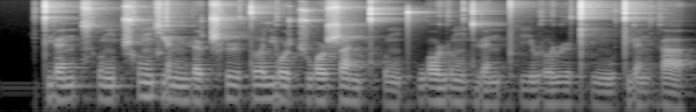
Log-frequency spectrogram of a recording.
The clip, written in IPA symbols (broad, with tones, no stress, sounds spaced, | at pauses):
t̪ j ɛ˧˥ n t͡sʰ ʊ˧˥ ŋ ʈ͡ʂʰ ʊ˥ ŋ ɕ j ɛ˨ n m ɥ ɛ˧˥ ʈ͡ʂʰ ɻ̩˥˩ t̪ ɤ˥ l j o˥˩ ʊ̯ ʈ͡ʂ w ɔ˥ ʂ a˥˩ n t̪ʰ ʊ˨˩ ŋ pʰ w ɔ˥ ɻ ɤ˥˩ ŋ t̪ ɥ ɛ˧˥ n pʰ i˧˥ ɻ ɤ˧˥ ɻ ɻ̩˧˥ t̪ʰ i˨˩ ŋ u˥ t̪ j ɛ˥˧ n k ä˥˩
